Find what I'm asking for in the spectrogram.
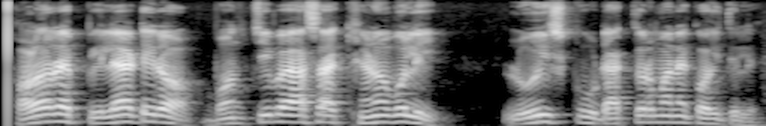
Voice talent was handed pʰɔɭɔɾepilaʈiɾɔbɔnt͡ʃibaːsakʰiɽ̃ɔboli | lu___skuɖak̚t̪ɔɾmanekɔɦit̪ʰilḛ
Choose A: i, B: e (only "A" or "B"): A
